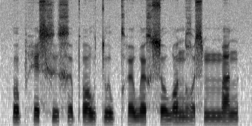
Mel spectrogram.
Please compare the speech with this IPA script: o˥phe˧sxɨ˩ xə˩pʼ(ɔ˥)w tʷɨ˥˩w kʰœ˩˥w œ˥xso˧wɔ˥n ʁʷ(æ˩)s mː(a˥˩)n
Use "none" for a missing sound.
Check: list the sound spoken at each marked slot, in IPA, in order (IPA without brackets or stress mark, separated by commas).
ɔ˥, ə˩, a˥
